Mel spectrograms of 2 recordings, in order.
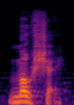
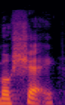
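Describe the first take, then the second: First: The stress is on the first syllable. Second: The stress is on the last syllable. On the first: "in Egyptian it was kind of the opposite" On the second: "in Hebrew the accent is on the ultimate or penultimate"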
